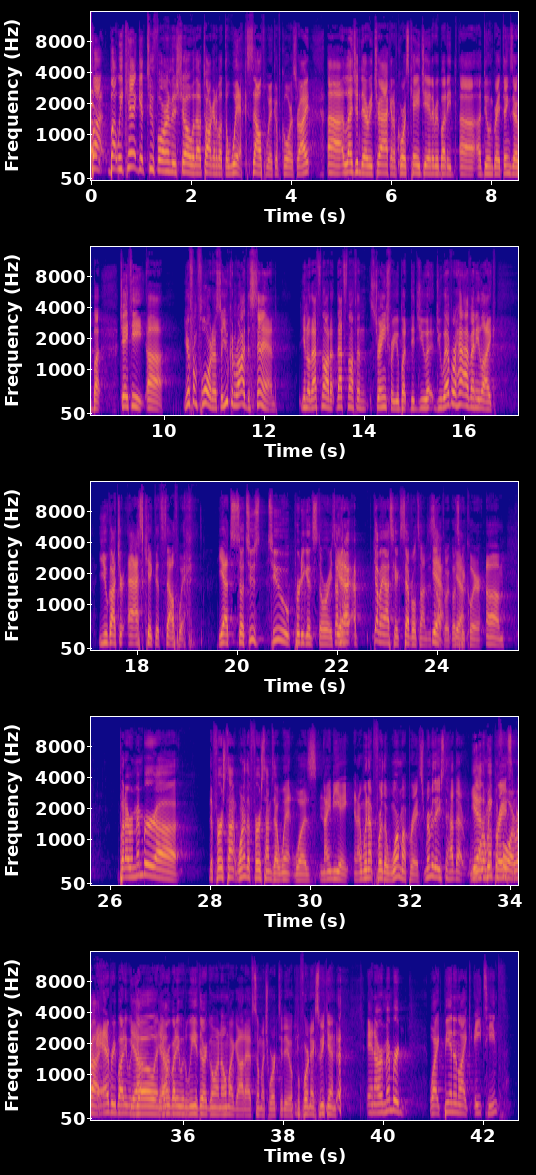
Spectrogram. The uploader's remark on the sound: LIVE Pulpmx Show from Foxboro. Coming from the Marilyn Rodham Theater in Foxboro MA. Do a Fly Racing/Yamaha live podcast show.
